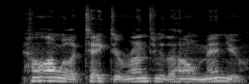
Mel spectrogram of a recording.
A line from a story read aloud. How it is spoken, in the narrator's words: asked Tucker, chuckling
